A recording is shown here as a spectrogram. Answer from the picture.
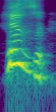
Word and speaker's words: Heitz: तो हेट्रोक्रोमेटिन शब्द का प्रयोग सर्वप्रथम हिज HEITZ, टी साइलेंट है, हिज ने सन 1928 में किया।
